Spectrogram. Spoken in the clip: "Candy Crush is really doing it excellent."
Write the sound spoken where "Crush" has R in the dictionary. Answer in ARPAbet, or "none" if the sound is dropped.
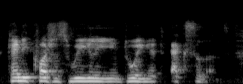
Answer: W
